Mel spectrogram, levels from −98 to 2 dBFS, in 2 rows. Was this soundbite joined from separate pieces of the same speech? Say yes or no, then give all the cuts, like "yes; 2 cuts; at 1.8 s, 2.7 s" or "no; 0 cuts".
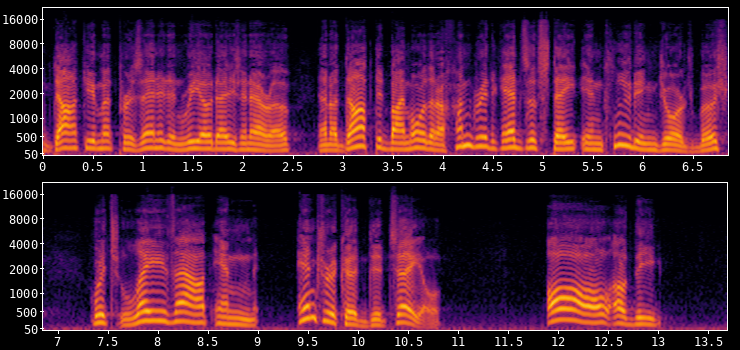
no; 0 cuts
